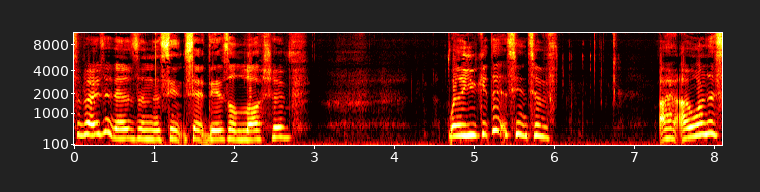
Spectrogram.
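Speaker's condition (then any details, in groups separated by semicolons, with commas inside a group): Cerebral palsy; cerebral palsy since childhood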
